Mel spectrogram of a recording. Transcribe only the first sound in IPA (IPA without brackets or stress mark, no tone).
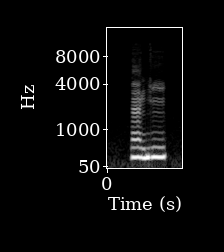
ɛ̃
